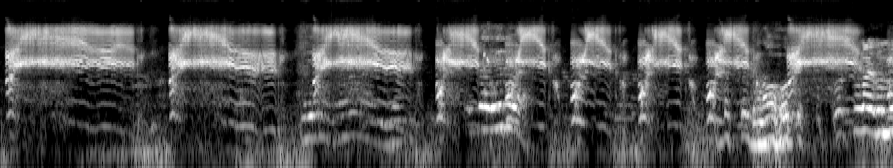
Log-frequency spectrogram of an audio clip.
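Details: Newborn crying immediately after birth: loud, high-pitched cries in repeated bursts with short breaths between; a strong newborn cry.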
